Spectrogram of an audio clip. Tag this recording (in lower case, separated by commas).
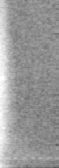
percussion, drum, snare drum, musical instrument, music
